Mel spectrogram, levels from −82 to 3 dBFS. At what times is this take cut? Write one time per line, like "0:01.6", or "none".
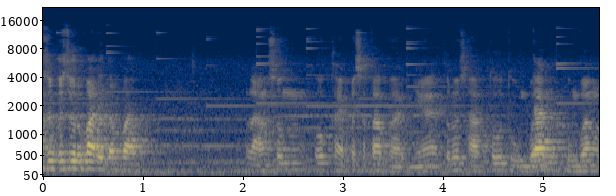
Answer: none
